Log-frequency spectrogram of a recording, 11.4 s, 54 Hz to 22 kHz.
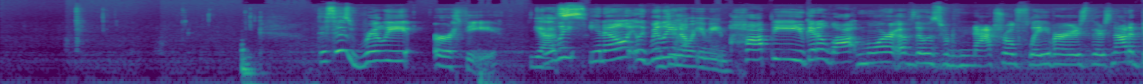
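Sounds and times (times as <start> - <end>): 
person sipping a drink while tasting it: 0.7 - 3.0
speech: 3.2 - 11.4.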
